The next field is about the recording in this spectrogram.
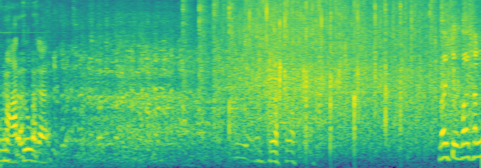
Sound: laugh and then applause

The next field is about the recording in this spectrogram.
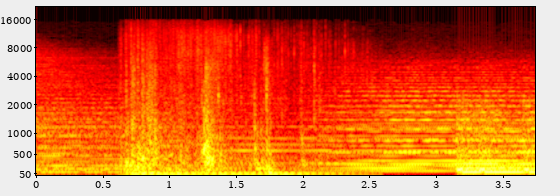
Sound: branch rumble

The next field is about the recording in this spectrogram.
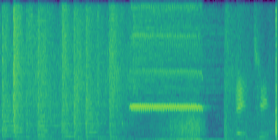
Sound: whistle blowing

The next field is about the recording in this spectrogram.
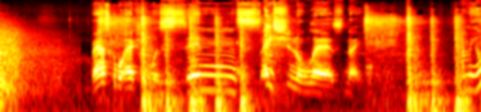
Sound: gun shot; radio station FX; knocking on door; radio

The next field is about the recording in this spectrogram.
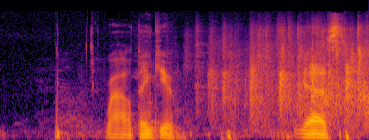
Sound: applause

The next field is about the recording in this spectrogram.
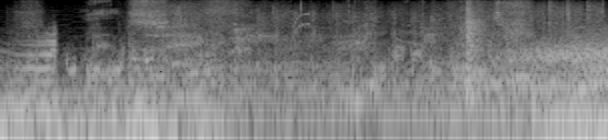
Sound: sniffing

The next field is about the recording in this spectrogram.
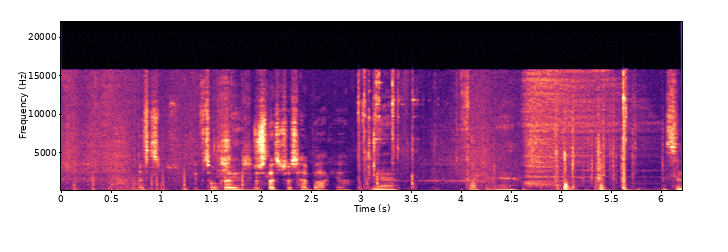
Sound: Andy sighs

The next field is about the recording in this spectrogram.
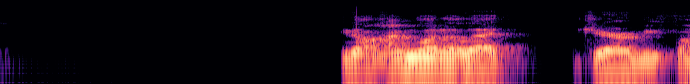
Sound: A pause

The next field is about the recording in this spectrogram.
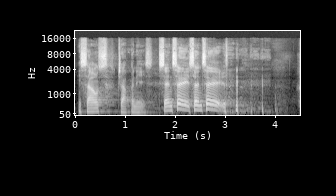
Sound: laughs

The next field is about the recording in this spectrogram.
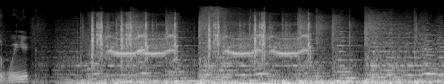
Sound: camera snapping; intense music

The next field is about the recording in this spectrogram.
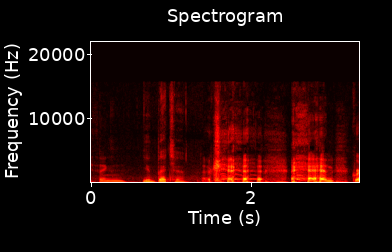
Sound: laughing

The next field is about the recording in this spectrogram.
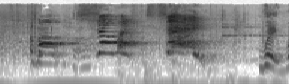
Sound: shouting

